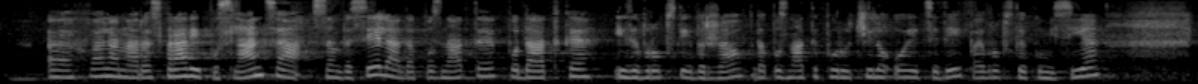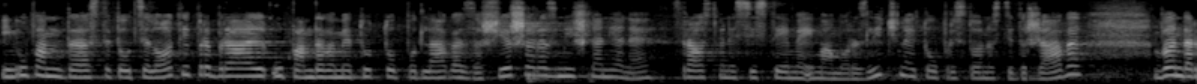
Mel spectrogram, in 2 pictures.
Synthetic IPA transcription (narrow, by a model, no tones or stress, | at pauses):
xʋaːlanaɾaspɾaːʋipɔslant̪sasəmʋɛseːlad̪apɔznaːt̪ɛpɔd̪aːt̪kɛ | izɛwɾoːpskiɣd̪əɾʒaːwd̪apɔznaːt̪ɛpɔɾɔt͡ʃilɔʔoet͡s̪ed̪epaɛwɾoːpskɛkɔmisiːjɛ | inuːpamd̪ast̪ɛt̪oːw̪sɛlɔːt̪ipɾɛbɾaluːpamd̪aʋamjɛt̪oːt̪oːpɔd̪laːɡazaʃiɾʃaɾazmiːʃlanjɛnɛzd̪ɾawst̪ʋɛnɛsist̪eːmɛimaːmɔɾazlit͡ʃnɛit̪owpɾist̪oːjnɔst̪id̪əɾʒaːʋɛ | ʋənd̪aɾ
